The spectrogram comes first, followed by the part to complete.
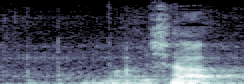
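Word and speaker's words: מָשִׁיחַ: 발음 그대로 하자면 이렇게 발음이 됩니다. 마샤 이렇게 발음이 돼요.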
